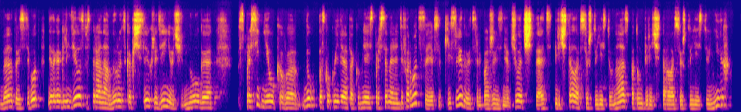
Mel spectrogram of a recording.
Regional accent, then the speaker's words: Kazakhstan; born there; Родилась в Казахстане

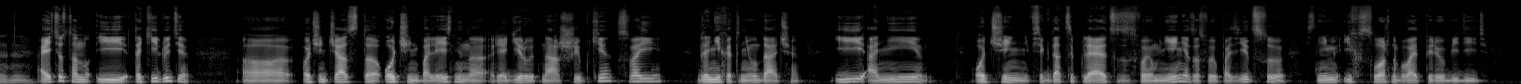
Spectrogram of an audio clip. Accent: Moscow, Russia; born there; я живу в Москве, я родился в Москве

